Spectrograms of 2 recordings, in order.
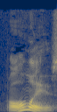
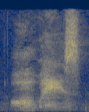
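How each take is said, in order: First: Louder, proud Grasshopper voice; firm loud always. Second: Whispered always. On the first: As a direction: declare always with conviction. Grasshopper answers loudly. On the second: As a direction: breathe the word always like a tiny butterfly. Butterflies whisper, Grasshopper loud. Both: Acted.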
